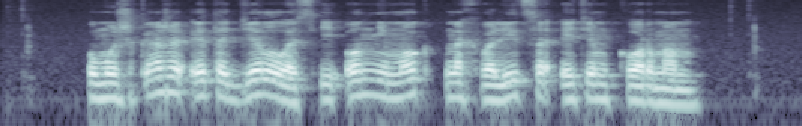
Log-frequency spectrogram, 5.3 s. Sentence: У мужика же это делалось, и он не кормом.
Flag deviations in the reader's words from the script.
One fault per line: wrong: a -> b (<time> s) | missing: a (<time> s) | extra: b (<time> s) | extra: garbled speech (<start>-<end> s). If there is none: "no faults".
extra: мог нахвалиться этим (2.6 s)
